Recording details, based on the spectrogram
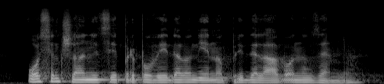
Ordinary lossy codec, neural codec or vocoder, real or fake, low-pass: none; autoencoder, 48 kHz, 32 numbers a frame, DAC-VAE, trained on Japanese speech; fake; 14.4 kHz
